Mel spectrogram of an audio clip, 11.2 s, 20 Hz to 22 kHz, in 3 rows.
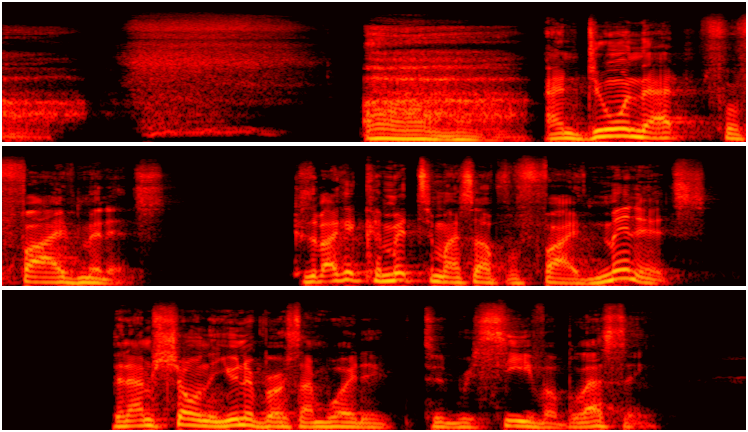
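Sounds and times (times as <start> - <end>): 
person exhaling through the mouth during a breathing exercise: 0.4 - 1.6
speech: 2.7 - 4.6, 5.2 - 7.3, 8.0 - 10.8.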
